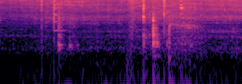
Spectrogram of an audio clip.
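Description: Taco filling stirred in a frying pan, a spatula scraping and clattering in a few bursts over a soft background sizzle, close and fairly quiet.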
